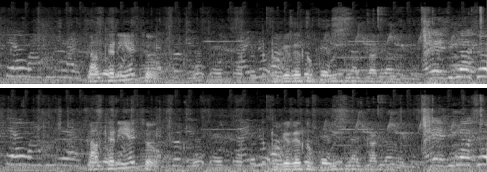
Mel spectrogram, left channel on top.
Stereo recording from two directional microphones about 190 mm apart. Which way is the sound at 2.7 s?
40° right (ahead or behind).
